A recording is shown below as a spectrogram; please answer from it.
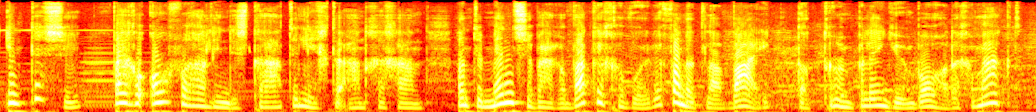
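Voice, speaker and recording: A woman's voice: sits low, sing-song, brisk, hardly any pauses, soft background music. A woman reading a children's fairy tale aloud as a storybook narrator, telling it expressively.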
